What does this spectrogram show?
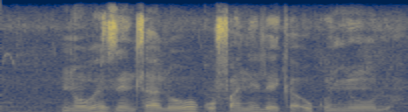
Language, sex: Xhosa, male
